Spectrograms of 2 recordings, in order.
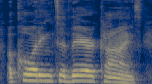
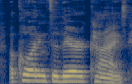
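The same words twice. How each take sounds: The two takes are said the same way.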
